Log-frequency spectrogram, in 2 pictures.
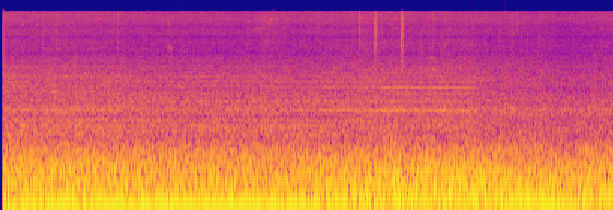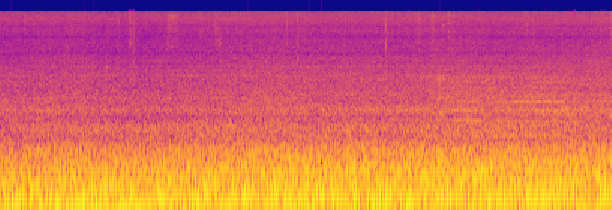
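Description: Jet airliner cabin noise on approach to landing with the flaps extended: a loud, steady low rumble of engines and rushing air heard from inside the cabin, with a faint steady whine above it.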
